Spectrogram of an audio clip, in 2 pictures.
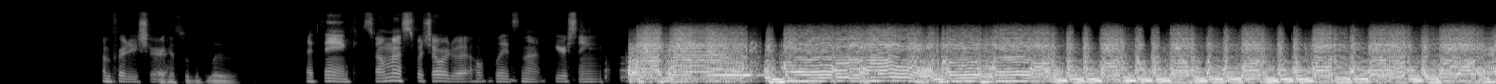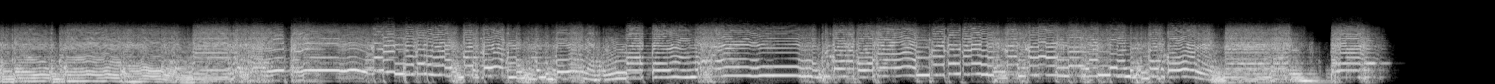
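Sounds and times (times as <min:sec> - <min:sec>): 
speech: 0:01.0 - 0:15.9
overdriven electric guitar through a Fender Deluxe amp with slapback delay: 0:06.0 - 0:28.9.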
